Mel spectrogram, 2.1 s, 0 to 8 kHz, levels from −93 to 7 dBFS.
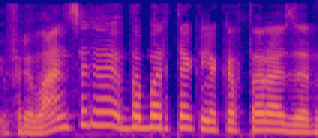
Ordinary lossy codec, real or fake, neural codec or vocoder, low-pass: AAC, 32 kbps; real; none; 7.2 kHz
